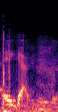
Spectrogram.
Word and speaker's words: Agag: I'll say it right, Agag. Am I saying it right? Yeah, Agag.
